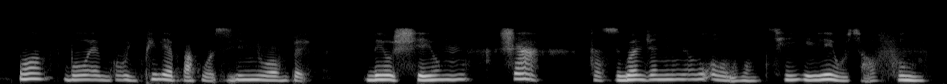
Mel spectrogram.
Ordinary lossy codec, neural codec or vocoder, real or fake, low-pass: none; codec, 16 kHz in and 24 kHz out, 0.4 kbps, LongCat-Audio-Codec, four codebook decoder; fake; 5.4 kHz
